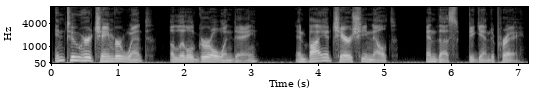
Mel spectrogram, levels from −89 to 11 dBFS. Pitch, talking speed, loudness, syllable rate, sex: 120 Hz, 170 wpm, -18 LUFS, 4.5 syllables/s, male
